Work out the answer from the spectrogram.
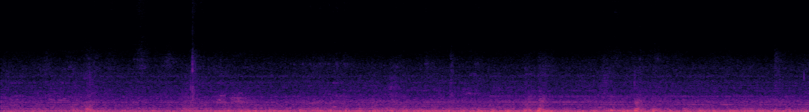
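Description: Stadler GTW railcar heard from inside the passenger compartment while running: a steady rumble with a constant hum and occasional short clicks from the track.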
